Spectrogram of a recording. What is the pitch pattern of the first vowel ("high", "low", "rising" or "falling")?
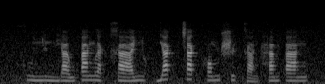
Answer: low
